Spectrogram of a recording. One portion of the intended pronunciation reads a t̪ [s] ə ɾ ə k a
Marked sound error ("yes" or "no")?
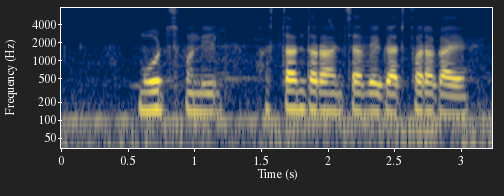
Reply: yes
